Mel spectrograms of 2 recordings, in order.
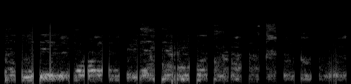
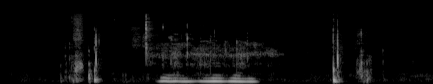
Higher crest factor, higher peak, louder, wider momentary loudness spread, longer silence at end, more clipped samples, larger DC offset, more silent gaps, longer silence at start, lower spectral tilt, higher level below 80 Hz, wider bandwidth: second, 18 dB vs 26 dB; second, -20 dBFS vs -12 dBFS; about the same, -38 LUFS vs -36 LUFS; about the same, 15 LU vs 15 LU; second, 0.05 s vs 0.6 s; neither; neither; first, 1.57-1.62 s, 1.91-1.96 s, 2.09-2.13 s, 2.61-2.66 s, 2.79-2.84 s, 3.13-3.19 s vs none; second, 0.05 s vs 0.7 s; about the same, -5 dB/octave vs -5 dB/octave; first, -68 dBFS vs -74 dBFS; second, 7.6 kHz vs 11.5 kHz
